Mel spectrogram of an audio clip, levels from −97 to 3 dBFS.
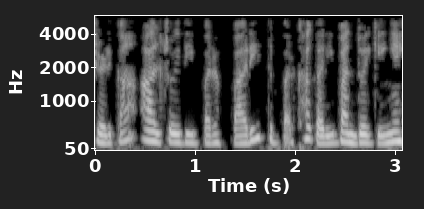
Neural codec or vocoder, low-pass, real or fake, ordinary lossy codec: none; 5.4 kHz; real; none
